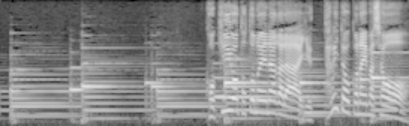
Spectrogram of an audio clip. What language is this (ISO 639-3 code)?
jpn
